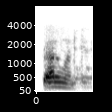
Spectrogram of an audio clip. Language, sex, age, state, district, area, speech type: Kannada, male, 60+, Karnataka, Gadag, rural, conversation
